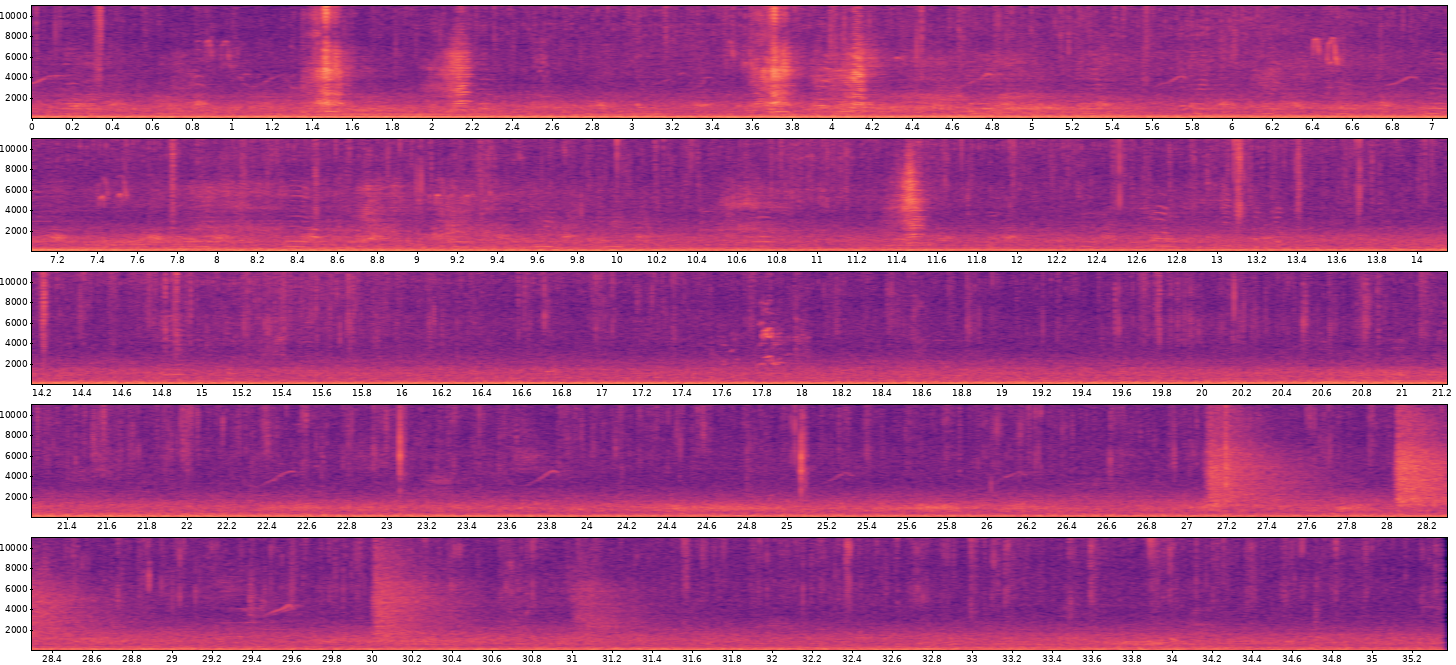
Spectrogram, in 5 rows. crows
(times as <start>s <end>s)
0.0s 16.9s, 27.1s 31.6s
